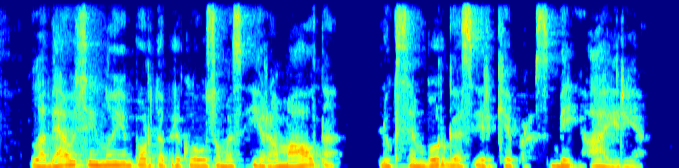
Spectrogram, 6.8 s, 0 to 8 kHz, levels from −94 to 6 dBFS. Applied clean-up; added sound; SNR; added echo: none; none; none; none.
